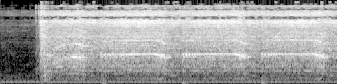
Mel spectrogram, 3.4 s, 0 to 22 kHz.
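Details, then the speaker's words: 2003 Mitsubishi Montero compression test while cranking without firing. The starter whirs with slow, even compression beats; readings are about 140, 145, 155, 160, 160 and 150: normal, even compression. "go ahead and crank until I yell stop stop all right so that's that's at like 140"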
